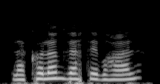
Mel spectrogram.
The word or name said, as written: colonne vertebrale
